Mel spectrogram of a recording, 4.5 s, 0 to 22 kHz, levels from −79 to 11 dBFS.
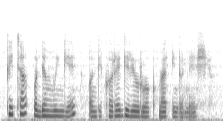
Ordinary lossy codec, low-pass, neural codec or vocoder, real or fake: none; 7.2 kHz; codec, 16 kHz, 4 kbps, FunCodec, trained on Chinese and English, 50 frames a second; fake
